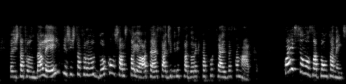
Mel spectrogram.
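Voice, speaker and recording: A woman speaks at a high pitch in a bright, sharp tone. Her pitch swings very widely. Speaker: corporate trainer. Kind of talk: online training session. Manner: fast; animated.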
